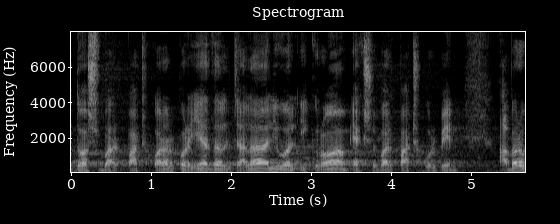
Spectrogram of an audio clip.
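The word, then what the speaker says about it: يا ذا الجلال والإكرام: বলছি এশার নামাজের পর ছোট্ট একটি দোয়া দোয়াটার উচ্চারণ হলো ইয়াদাল জালালি ইকরাম আবারো বলছি ইয়াদাল জালালি ওয়াল ইকরাম ইসমে আজম মহান আল্লাহর এমন নাম যে নামে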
